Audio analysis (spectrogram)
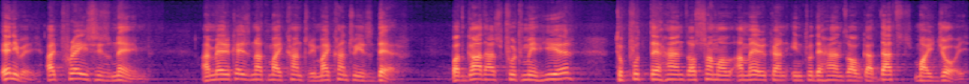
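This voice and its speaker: Man w/ giving church testimony, bright, kinda high voice, earnest. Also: measured pace. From Iran. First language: Turkish. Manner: earnest, repeats "you know", rises emphatically. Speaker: guest speaker.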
